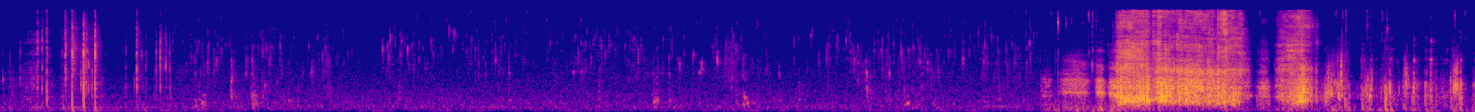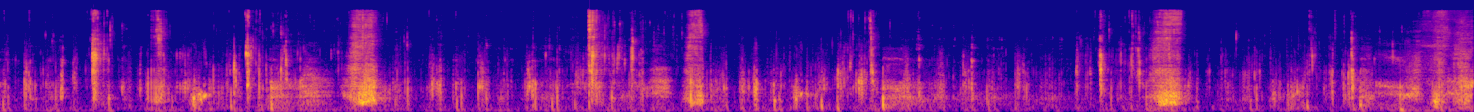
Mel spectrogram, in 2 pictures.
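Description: Close-miked eating of saucy black bean noodles (jjajangmyeon). The first third is quiet apart from a few soft sounds as sauce is squeezed from a packet. Then comes a long loud slurp of the noodles, followed by repeated short slurps and wet chewing.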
